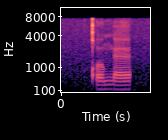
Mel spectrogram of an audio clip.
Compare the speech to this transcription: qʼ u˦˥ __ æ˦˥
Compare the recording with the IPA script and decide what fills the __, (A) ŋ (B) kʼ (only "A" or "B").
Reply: A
